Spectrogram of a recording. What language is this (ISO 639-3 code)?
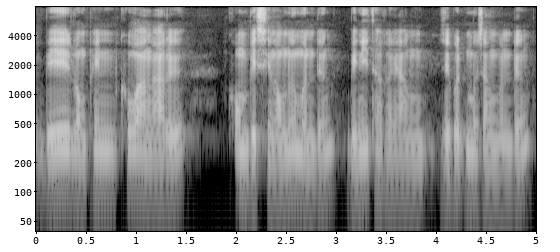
brx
